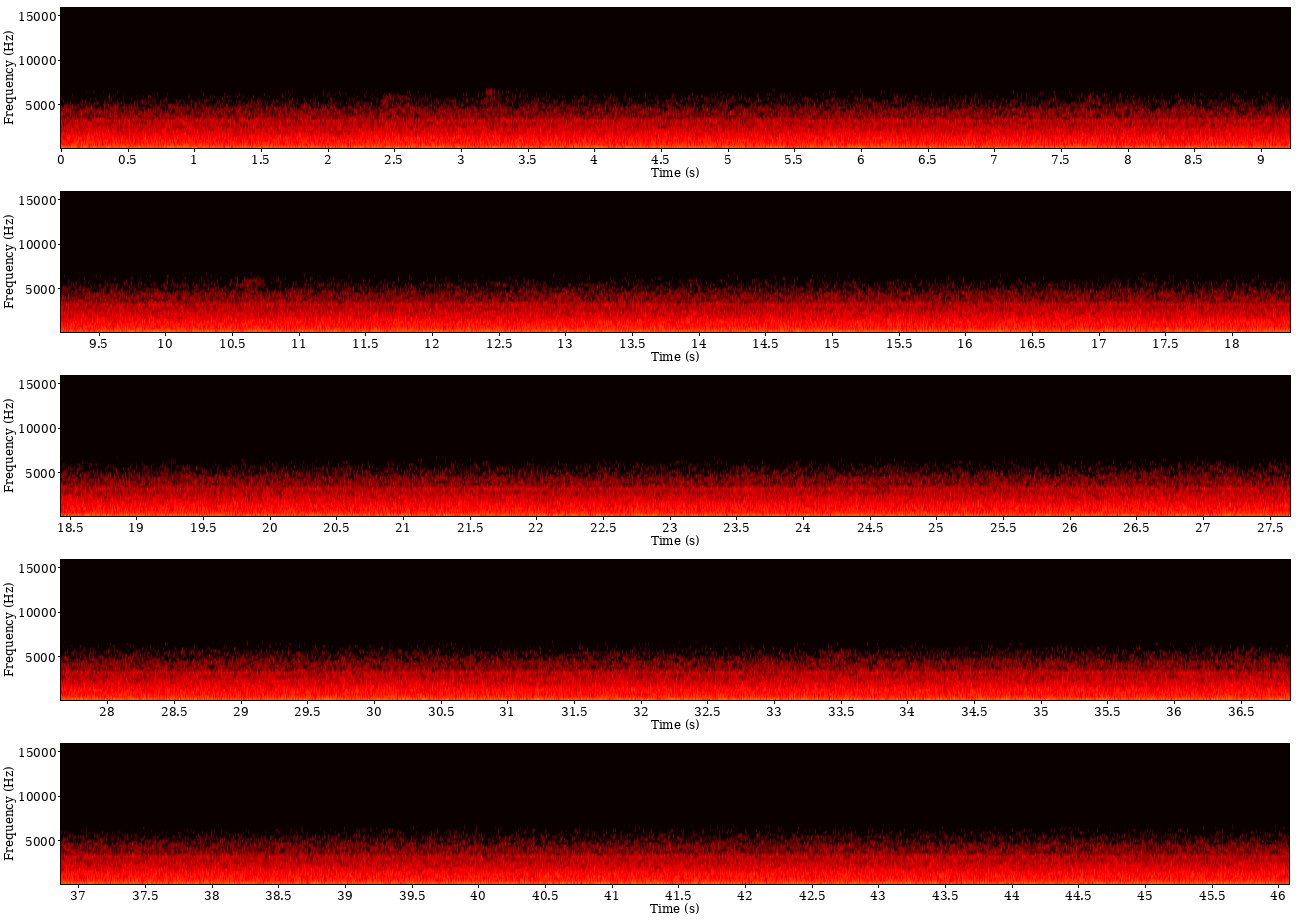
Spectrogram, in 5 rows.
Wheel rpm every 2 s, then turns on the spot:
0, 0, 0, 0, 0, 0, 0, 0, 0, 0, 0, 0, 0, 0, 0, 0, 0, 0, 0, 0, 0, 0, 0.
none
